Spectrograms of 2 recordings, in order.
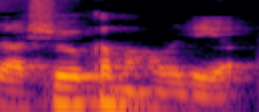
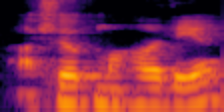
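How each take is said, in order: First: The name ends with a final 'a' vowel. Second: The name ends in a consonant, without a vowel. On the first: The speaker calls it right. "It's Ashoka Mahodaya" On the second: The speaker calls it wrong. "that is wrong"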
